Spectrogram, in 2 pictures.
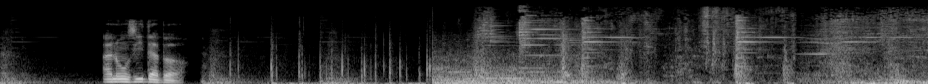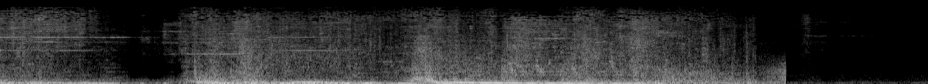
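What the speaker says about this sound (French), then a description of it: "ce bruit pas discret on dirait un combat de boxe" Thudding blows and crashing impacts from a fight sounding like a boxing match in a horror video game, loud repeated hits and shattering bursts that run for several seconds, with someone talking briefly early on.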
